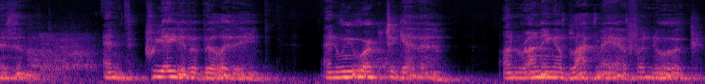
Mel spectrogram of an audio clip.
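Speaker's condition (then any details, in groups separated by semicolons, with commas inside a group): Parkinson's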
